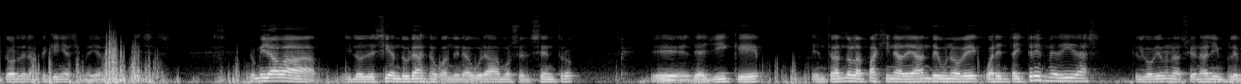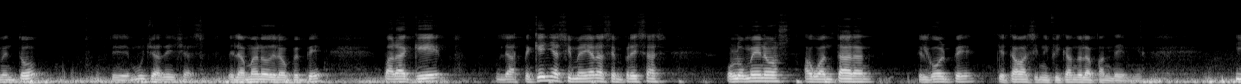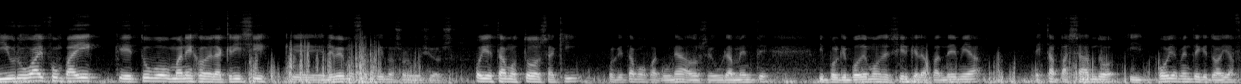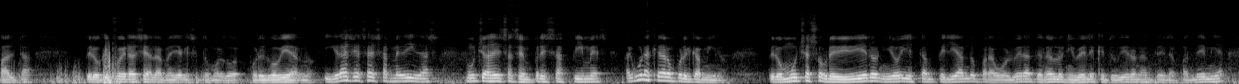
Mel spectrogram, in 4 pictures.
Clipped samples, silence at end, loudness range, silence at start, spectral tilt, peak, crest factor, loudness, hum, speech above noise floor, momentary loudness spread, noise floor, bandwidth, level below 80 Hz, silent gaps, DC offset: under 0.1%; 0 s; 3 LU; 0 s; -11 dB/octave; 0 dBFS; 14 dB; -14 LUFS; none; 25 dB; 11 LU; -38 dBFS; 5.2 kHz; -38 dBFS; none; under 0.1%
